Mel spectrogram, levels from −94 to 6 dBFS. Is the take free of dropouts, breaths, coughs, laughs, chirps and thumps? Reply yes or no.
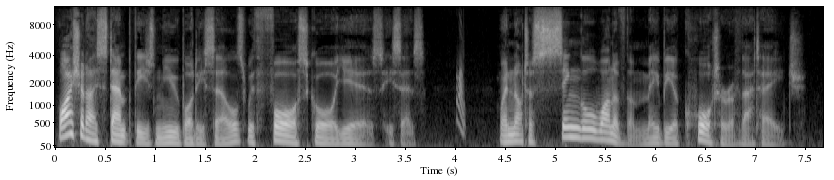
no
